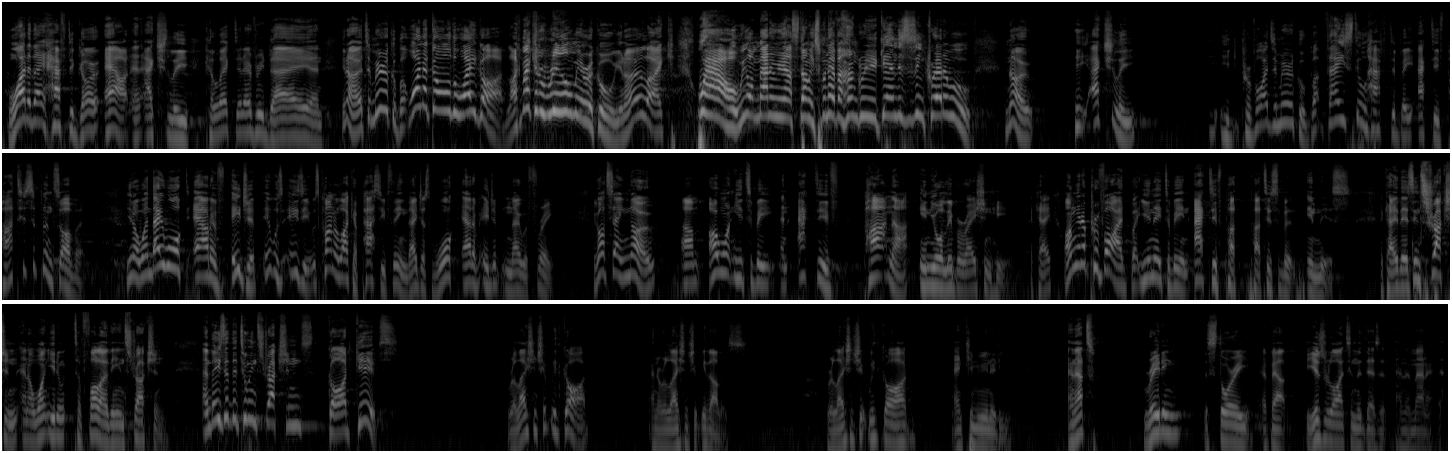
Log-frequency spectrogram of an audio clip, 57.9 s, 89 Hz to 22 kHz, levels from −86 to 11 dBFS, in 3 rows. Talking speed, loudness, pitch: 180 wpm, -42 LUFS, 170 Hz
